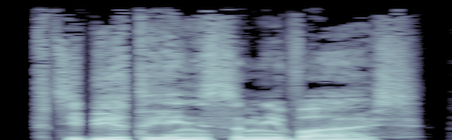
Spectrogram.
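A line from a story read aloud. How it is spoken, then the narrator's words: Reply with heavy sigh. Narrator (Russian): ответила Варвара и тяжело вздохнула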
